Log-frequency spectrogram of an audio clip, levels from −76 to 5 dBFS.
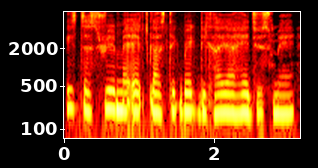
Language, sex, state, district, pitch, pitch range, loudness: Hindi, female, Arunachal Pradesh, Papum Pare, 190 Hz, 185-200 Hz, -13 LUFS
